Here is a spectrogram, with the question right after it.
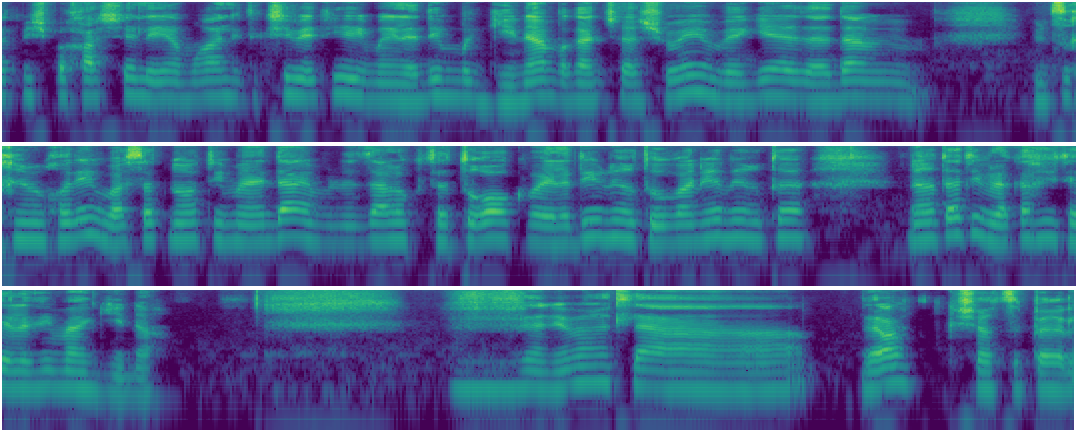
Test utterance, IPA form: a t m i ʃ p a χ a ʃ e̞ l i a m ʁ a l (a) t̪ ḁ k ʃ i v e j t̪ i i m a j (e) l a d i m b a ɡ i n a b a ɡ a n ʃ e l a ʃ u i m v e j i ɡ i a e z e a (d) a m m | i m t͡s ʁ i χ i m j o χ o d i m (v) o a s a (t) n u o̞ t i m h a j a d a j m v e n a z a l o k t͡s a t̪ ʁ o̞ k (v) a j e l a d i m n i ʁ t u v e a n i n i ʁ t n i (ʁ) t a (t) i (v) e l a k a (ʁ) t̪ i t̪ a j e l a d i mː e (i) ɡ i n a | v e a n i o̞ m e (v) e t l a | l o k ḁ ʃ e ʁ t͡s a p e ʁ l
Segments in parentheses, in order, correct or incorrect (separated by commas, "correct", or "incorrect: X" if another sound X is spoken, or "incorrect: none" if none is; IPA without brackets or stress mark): incorrect: i, correct, correct, correct, correct, correct, correct, correct, correct, incorrect: χ, incorrect: a, incorrect: ʁ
